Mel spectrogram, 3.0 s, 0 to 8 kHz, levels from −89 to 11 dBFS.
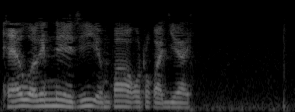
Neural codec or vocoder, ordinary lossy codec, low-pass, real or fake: none; MP3, 24 kbps; 7.2 kHz; real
